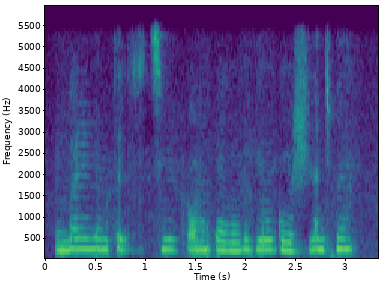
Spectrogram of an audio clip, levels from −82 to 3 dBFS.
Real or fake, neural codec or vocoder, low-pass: fake; codec, 44.1 kHz, 2.6 kbps, DAC; 5.4 kHz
